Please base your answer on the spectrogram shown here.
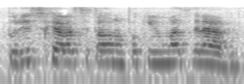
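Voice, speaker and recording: A young Brazilian woman vlogs casually to camera, chatting as she retells events and quotes what other people said. Her voice sits high and fairly bright, delivered flat and very fast. The recording sounds dull and lo-fi, with faint background noise.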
